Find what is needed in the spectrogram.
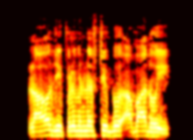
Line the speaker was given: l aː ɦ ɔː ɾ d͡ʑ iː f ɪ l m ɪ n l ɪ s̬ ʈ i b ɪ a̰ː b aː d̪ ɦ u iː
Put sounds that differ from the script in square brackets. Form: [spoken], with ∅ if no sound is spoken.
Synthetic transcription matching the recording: l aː ɦ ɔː ɾ d͡ʑ iː f ɪ l m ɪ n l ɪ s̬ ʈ i b ɪ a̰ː b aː d̪ ɦ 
